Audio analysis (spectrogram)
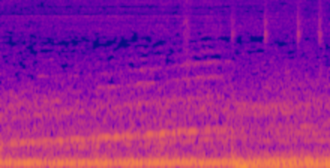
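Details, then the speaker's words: Car running with AC on, AC not cooling: thin steady whistle rising slightly in pitch, something leaking underneath and AC compressor noisy; owner suspects the compressor, unconfirmed. "you can hear it yep i hear it whistling down there"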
